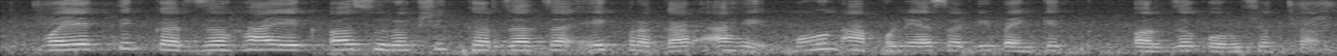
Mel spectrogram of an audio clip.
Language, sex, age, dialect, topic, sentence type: Marathi, female, 56-60, Varhadi, banking, statement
